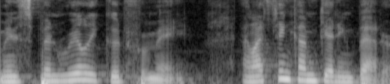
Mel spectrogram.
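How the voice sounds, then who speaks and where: Lively intonation marks this woman's dark, mellow voice. She speaks at a fairly low pitch and a moderate pace. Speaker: senior resident artist. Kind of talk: panel talk. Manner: halting.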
